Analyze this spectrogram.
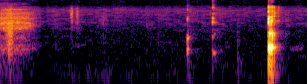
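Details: Person talking about and demonstrating burps: a few short throaty clicks, then one brief, loud burp at the end.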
